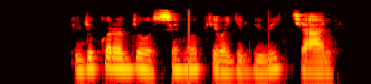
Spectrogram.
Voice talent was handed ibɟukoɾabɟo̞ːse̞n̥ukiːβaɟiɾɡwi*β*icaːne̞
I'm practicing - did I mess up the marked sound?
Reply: no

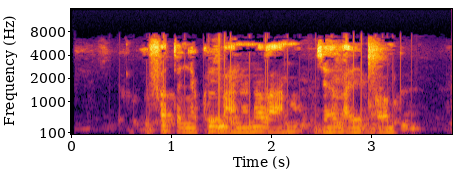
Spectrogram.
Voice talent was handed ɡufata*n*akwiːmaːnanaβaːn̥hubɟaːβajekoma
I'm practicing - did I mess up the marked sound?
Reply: yes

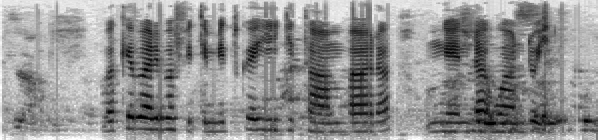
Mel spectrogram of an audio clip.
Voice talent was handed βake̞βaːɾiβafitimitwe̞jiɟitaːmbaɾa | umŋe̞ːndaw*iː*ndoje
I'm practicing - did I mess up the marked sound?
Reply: yes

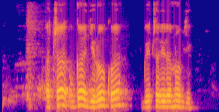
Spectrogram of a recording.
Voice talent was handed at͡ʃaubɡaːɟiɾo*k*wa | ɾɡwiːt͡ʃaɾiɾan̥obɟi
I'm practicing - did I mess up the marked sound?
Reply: no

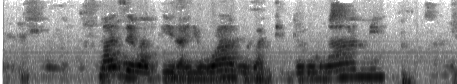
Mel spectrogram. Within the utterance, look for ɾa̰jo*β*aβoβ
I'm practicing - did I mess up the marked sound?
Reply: yes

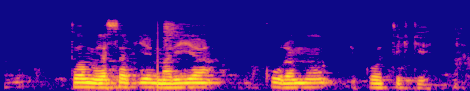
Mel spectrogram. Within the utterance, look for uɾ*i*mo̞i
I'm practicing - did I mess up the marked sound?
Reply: yes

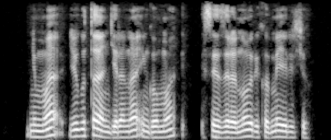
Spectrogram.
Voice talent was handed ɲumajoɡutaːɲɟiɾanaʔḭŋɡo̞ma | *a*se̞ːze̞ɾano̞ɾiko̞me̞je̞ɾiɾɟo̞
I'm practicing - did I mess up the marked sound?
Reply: yes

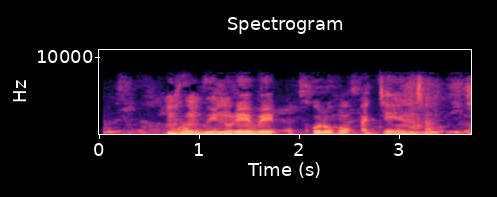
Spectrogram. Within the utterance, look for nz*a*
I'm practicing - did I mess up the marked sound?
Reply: no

